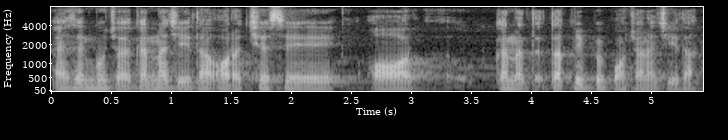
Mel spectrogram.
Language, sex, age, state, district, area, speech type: Urdu, male, 18-30, Uttar Pradesh, Lucknow, urban, spontaneous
